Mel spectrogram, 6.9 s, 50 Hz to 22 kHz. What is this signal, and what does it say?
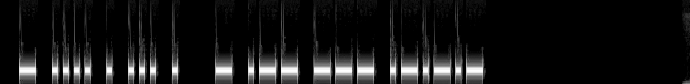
Morse code, heard as a keyed tone, about 22 wpm, 700 Hz. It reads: THESE TWO.
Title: Sentences from Top 1000 Words - Review Part 1 - 22wpm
